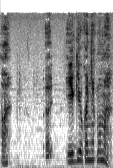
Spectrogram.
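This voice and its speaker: A man's voice: high voice, moderate pace, faint music behind, natural voice. A man playing a dutiful young adult son in an Ilocano radio drama, talking in an earnest, placating way. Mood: agreeable.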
